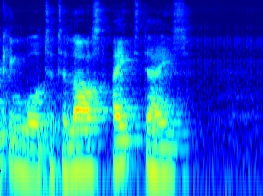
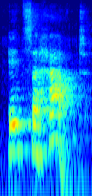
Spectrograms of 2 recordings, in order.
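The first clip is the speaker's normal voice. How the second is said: lightly voiced grown-up, a bit higher; a hint of a bored adult brushing it off; dismissive grown-up; 7 semitones higher than usual. A narrator's reading. Grown-ups answering the boy's drawing, lightly voiced bored adult. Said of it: "but they always answered".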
